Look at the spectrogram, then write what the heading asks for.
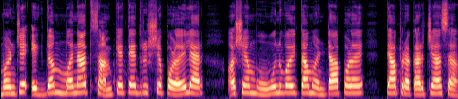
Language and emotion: Goan Konkani, neutral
